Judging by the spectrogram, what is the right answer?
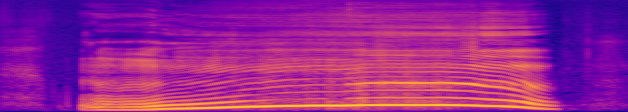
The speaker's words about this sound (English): Cow.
